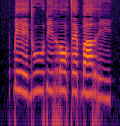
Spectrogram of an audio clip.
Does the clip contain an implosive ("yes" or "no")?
yes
